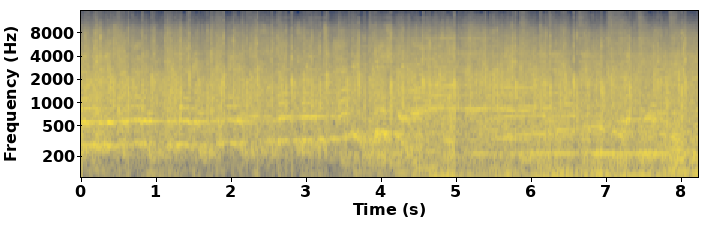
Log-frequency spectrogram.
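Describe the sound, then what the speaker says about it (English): An audience gives Andy Woolston a round of applause as he comes on for a comedy set, with continuous clapping and some murmuring voices underneath. "Stand round of applause"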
